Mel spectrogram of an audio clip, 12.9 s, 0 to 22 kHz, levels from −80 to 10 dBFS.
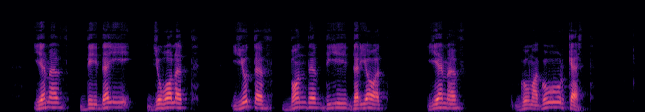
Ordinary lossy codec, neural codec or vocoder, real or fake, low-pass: MP3, 64 kbps; vocoder, 22.05 kHz, 80 mel bands, WaveNeXt; fake; 9.9 kHz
